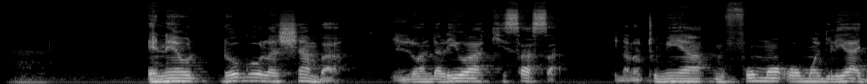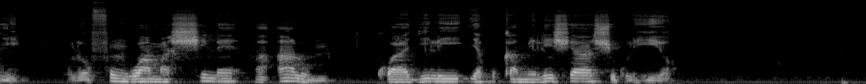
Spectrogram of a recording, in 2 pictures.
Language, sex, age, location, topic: Swahili, male, 36-49, Dar es Salaam, agriculture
